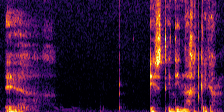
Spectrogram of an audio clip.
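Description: A somber, reluctant revolutionary in a radio play. The voice is rock-bottom low, creaky and very husky. He talks in terse, subdued phrases with grave restraint. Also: little pitch movement, slow pace, whispered, full character voice. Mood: grave, confessional.

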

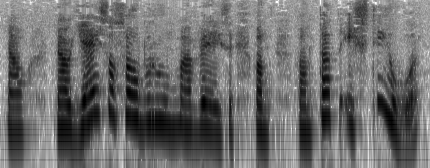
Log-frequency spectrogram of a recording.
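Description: Nervous nosy widow in a radio play, husky voice, pitch jumps around a lot, stammery repeats. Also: female voice, lively intonation, a little slow, highs cut off. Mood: excited, proud. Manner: hesitant, repeats her words. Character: nervous, chatty, prying widow awaiting a dinner date. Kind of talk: radio drama dialogue.

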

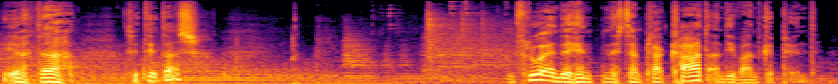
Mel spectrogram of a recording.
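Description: An actor playing a wary dissident man in a radio drama, confiding haltingly as if to listeners. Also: mid-range voice, expressive, soft background music. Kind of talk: modern radio drama monologue.

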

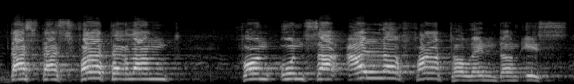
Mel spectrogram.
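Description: An actor playing a solemn, impassioned post-war German parliamentarian, giving a formal speech in deliberate, oratorical phrases. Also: male voice, very high voice, pushed and bright, recorded from a distance, heavily acted. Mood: impassioned appeal. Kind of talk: formal political speech to an assembly. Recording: echoing hall from afar, faint noise.

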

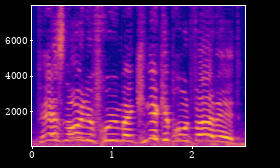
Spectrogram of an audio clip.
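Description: A woman acts a bossy, battle-proud warrior in a gaming parody. The voice is extremely high and brash, under very loud ambient noise. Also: fairly even intonation, unhurried. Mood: boastful. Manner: brash, exclamatory. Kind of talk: comedic German radio play parody.

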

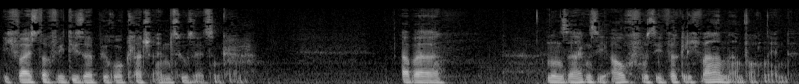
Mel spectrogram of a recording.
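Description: Low-voiced, composed investigator. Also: male voice, little pitch movement, creaky, slight background noise. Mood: calm, probing. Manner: formal, measured, soothing. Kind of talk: German radio play acting.

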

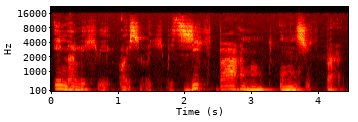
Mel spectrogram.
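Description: An actress playing a disillusioned, defiant mother in a classic radio play, speaking with deliberate, ironic intensity. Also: extremely low pitch, husky, heavily acted. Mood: resigned. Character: disillusioned, defiant widowed mother, bitterly candid.

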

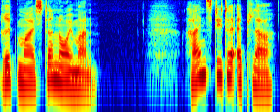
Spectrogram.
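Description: A woman announces credits in a mellow, fairly low voice. Her reading is formal, neutral and unhurried, with a very dry, close studio sound. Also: expressive, dry recording. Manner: measured, neutral. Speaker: radio announcer.

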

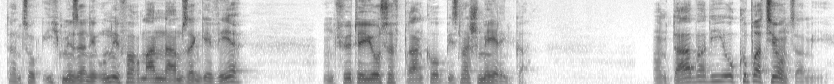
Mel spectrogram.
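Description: An actor playing a humble, devout old coachman in a radio drama, telling things in a plaintive, emphatic way with a husky voice. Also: medium pitch, a little mellow, natural voice.

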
